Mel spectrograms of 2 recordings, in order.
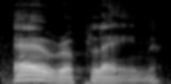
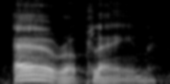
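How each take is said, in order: First: The word starts with 'aero', three syllables. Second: The same.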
